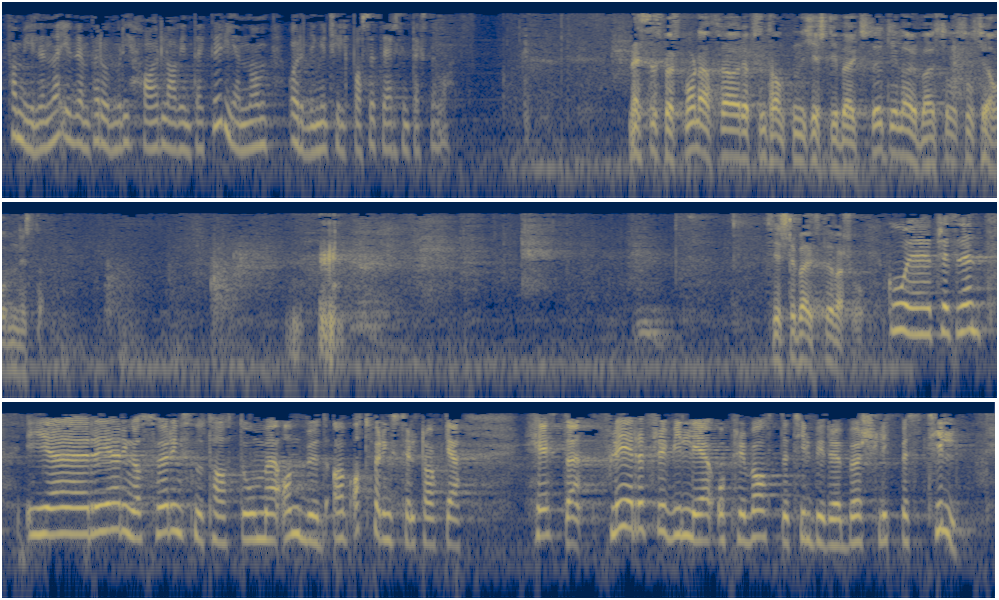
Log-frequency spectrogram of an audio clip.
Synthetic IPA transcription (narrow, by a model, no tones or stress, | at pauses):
fɑmiːlɪənəʔɪd̪ɛnpʰæɾɪuːd̪n̩ʋɔɖɪhɑɾlɑːʋɪnt̪ʰɛk̚t̪əɾjɛnːɔmʔɔɾd̪nɪŋəʈʰɪlpʰɑɑsət̪̚d̪eːɾəsɪnt̪ʰɛksnɪʋo̰ː | nʔɛst̪əspœʂmoːlæɾfɾɑɾɛpɾəsən̩t̪ʰɑnt̪nçɪʂʈɪbœʏɡst̪øːt̪ʰɪlɑɾbæɪsɔsʊsɪɑ̰ːlmɪnɪst̪əɾ | sɪʂʈəbœʏst̪øːʋæ̰ʂṵɡ̥uːəpʰɾɛsɪd̪ɛnt̪ɪɾɛjeːɾɪŋɑshøːɾɪŋsnʊt̪ʰɑːt̪məʔɑnbʉd̪ɑːʋɑt̪føːɾɪŋst̪ʰɪlt̪ʰɑːkə | heːt̪əfleːɾəfɾiːʋɪlɪəʔoːpʰɾɪʋɑːt̪ət̪ʰɪlbyːd̪əɾəbøːʂɭɪpːəst̪ʰɪl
